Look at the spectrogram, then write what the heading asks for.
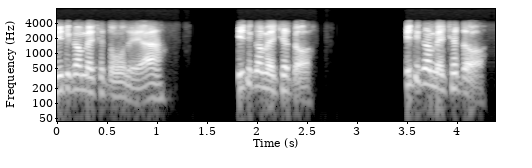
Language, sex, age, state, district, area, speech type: Sanskrit, male, 45-60, Karnataka, Shimoga, urban, conversation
